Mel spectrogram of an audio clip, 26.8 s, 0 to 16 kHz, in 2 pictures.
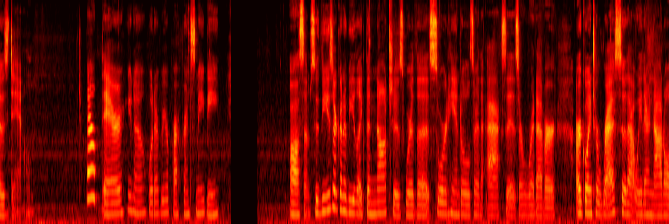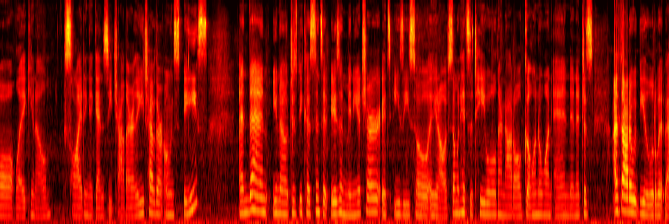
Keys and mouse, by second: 5.1-26.7 middle drag.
